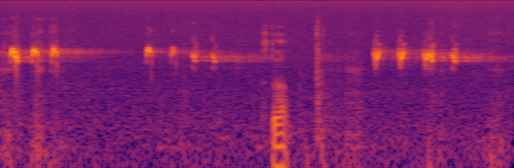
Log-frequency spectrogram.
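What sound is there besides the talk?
crossbill flight calls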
